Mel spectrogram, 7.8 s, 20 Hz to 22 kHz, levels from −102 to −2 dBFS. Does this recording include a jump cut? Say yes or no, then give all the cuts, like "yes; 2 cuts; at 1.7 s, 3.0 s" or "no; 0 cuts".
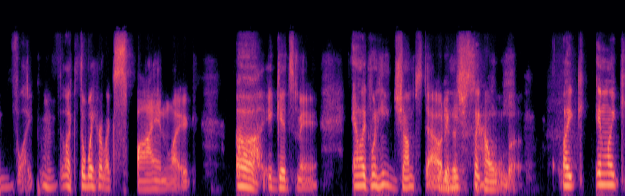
no; 0 cuts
